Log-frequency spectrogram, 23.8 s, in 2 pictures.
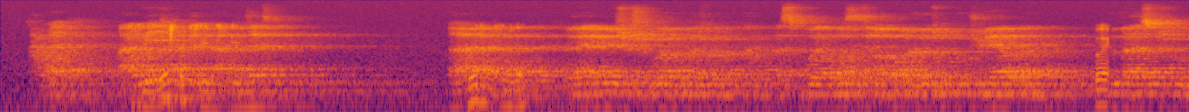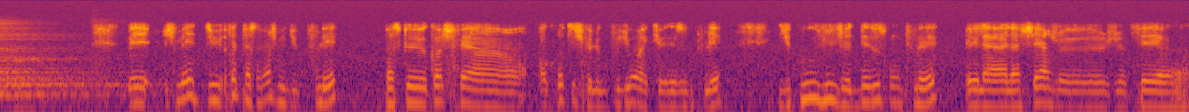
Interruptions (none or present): present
